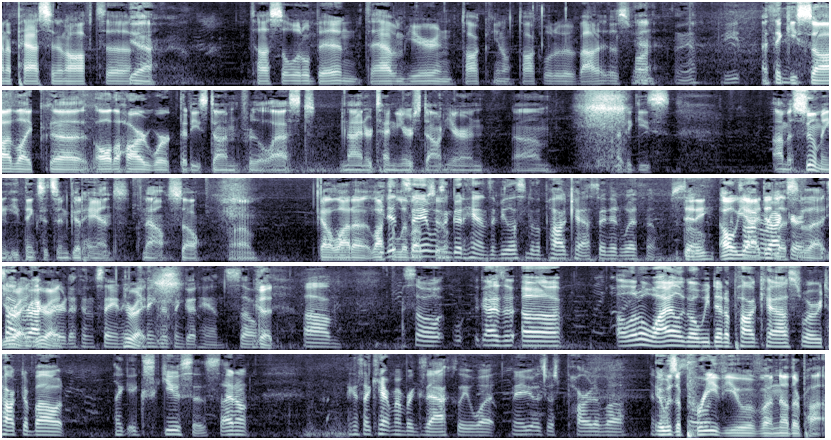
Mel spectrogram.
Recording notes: Come to you live from the patio at Canal Shores in our first podcast of the summer.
